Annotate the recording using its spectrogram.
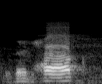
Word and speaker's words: إسحاق: إسحاق فيها ألف نطقاً لا كتابة.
